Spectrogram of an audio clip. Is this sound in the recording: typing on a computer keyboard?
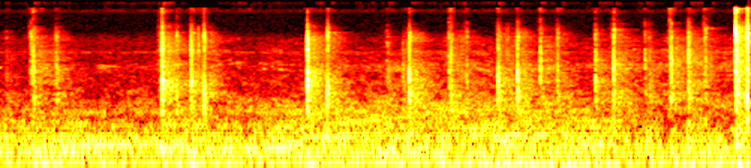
yes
